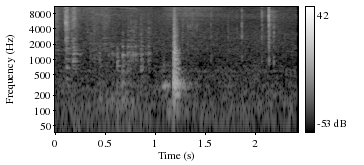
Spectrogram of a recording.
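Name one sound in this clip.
A loose piece of wood is pulled off a wall with a knock.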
